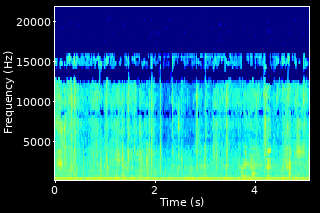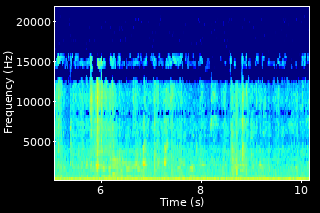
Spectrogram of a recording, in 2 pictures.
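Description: Airliner cabin noise inside an Airbus A350-900 moving slowly on the ground: a steady low rumble, with faint passenger voices.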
